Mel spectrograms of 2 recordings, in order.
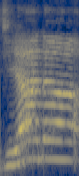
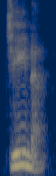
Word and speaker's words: Gina: don't we happy holidays gianna it's so good uh sorry gina gina i added another did i add another syllable in your name because i didn't read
